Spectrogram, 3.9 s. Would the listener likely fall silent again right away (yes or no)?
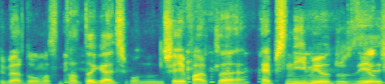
no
